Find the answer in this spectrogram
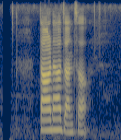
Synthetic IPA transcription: t̪aɽad͡zant͡sʰʌ

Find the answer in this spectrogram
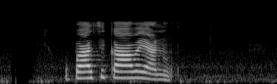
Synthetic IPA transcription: upaːsikaːʋɐjɐnu

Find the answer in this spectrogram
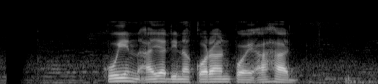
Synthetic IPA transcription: kuinajadinakɔɾanpɔɛaɦad̪̚

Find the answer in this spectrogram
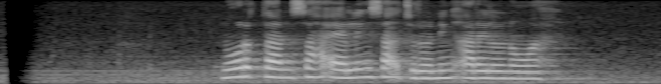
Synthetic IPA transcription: nʊrt̪ansahelɪŋsa̰ʔd̥ʒ̥ɾo̤nɪŋʔaɾɪlnowah

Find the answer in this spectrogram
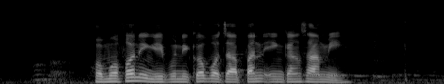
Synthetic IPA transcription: homofɔniŋɡihpunikɔpɔt͡ʃapaniŋkaŋsami

